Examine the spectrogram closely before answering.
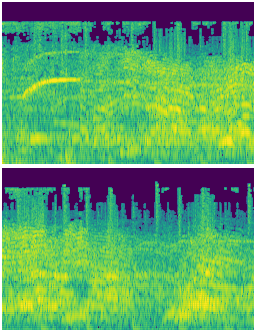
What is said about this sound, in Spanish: Y esto que vamos a escuchar es la manifestación a favor de los presos etarras en San Sebastián.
